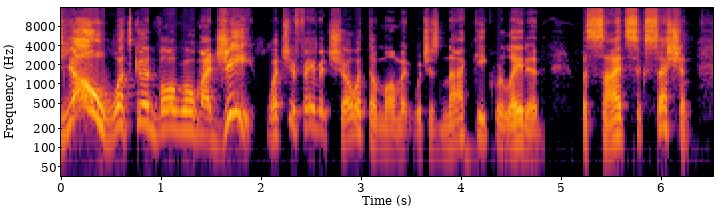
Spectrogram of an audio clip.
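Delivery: ordinary delivery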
